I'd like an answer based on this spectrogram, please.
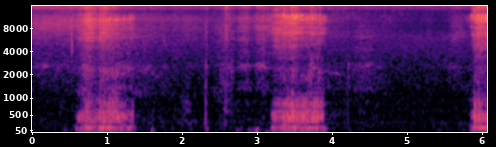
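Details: Sleeping Lagotto Romagnolo puppy, worn out from play with siblings, gives deep, grumbling snores roughly every two and a half seconds, with small clicks and breathy sounds in the gaps.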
